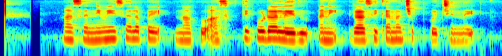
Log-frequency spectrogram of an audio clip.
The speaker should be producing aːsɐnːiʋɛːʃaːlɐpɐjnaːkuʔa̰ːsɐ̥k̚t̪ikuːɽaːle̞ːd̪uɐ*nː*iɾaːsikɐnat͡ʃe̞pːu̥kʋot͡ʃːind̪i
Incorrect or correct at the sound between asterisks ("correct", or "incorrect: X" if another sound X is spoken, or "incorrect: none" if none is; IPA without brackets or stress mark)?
incorrect: n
